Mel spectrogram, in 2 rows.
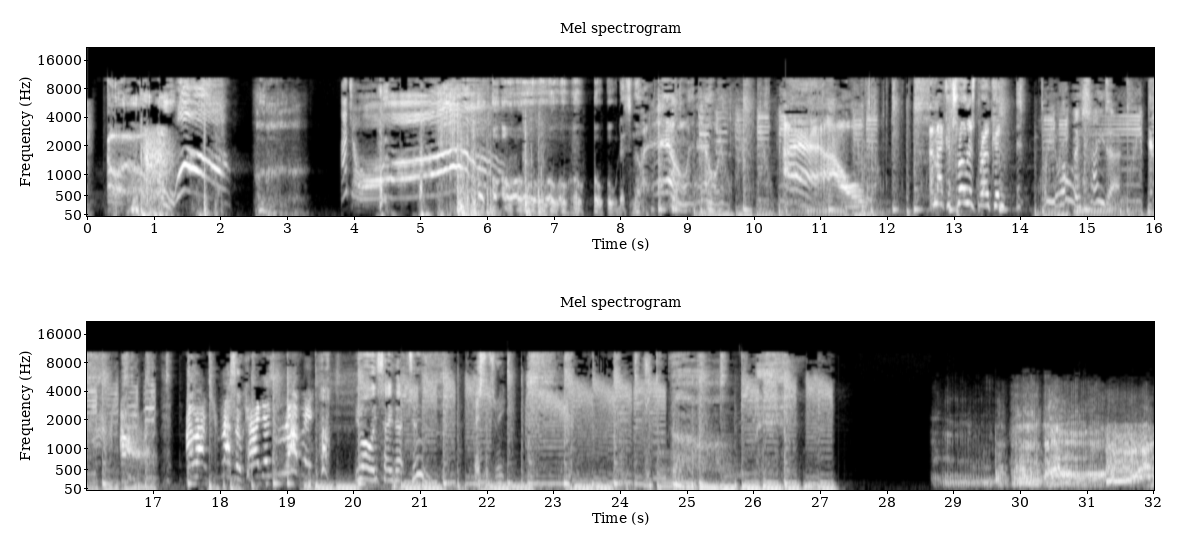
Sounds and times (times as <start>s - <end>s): Groan: 0.3s - 3.3s, 24.7s - 25.6s
Music: 8.4s - 27.5s.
